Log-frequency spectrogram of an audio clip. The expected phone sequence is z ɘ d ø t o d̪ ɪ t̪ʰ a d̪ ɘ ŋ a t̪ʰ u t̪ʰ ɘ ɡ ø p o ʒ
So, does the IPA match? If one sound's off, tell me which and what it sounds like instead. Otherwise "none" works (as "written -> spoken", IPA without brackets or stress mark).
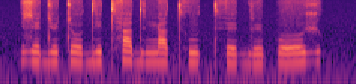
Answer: none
